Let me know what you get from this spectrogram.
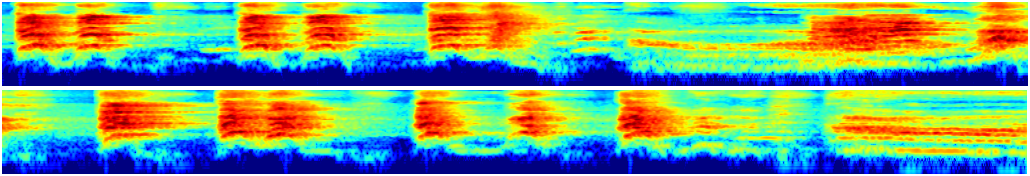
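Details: Buzo, a Golden Retriever, protests at being told it will be left: a run of short, harmonic, yowling barks in quick bursts, with one longer moaning howl near the middle, indoors amid a woman's talk and laughter.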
